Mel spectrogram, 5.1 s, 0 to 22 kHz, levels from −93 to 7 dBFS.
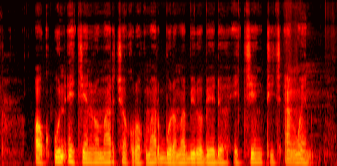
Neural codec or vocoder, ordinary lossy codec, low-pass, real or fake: none; none; none; real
